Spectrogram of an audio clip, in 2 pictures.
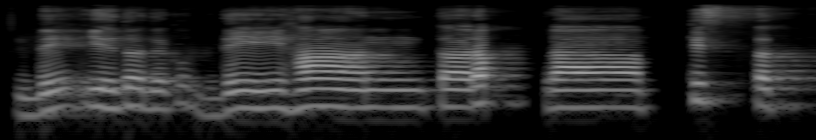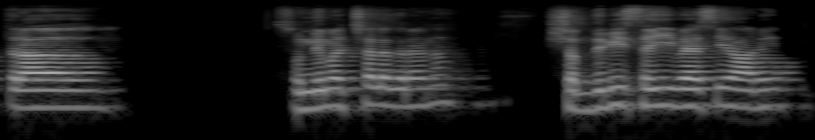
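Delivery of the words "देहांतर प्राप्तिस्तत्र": देहांतर प्राप्तिस्तत्र slow and even, each cluster clear; slow model recitation. Shown as a demonstration. Teacher modelling the line देहांतर प्राप्तिस्तत्र slowly. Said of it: "मैं बोल रहा हूँ".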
